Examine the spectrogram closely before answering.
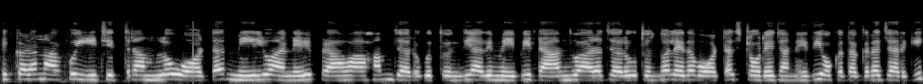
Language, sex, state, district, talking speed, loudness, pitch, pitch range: Telugu, female, Telangana, Nalgonda, 150 wpm, -13 LUFS, 210 Hz, 205-220 Hz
